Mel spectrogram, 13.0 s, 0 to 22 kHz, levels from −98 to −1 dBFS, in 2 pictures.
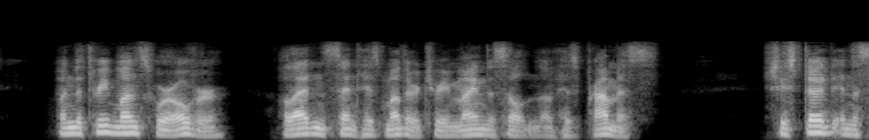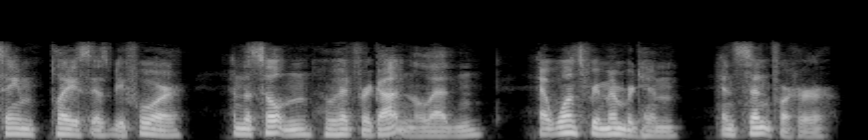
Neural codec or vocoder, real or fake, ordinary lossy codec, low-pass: none; real; AAC, 32 kbps; 7.2 kHz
